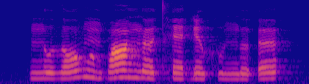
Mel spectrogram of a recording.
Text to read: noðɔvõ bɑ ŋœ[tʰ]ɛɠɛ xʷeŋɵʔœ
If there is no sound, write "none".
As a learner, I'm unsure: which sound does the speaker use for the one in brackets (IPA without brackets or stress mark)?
tʰ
